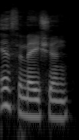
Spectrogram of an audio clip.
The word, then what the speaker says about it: information: as well and finally information the stress is on the third syllable now we move on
